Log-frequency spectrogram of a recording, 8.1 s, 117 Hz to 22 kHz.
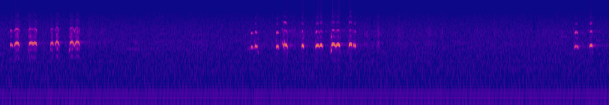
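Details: At the Hog Island nest on 21 May 2021, an osprey gives bursts of shrill whistled chirps: four quick notes, a pause, a second cluster of about seven, then two more at the end; low hum beneath.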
